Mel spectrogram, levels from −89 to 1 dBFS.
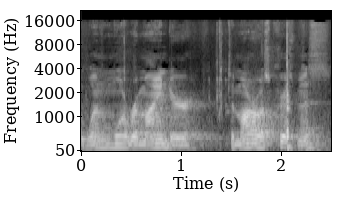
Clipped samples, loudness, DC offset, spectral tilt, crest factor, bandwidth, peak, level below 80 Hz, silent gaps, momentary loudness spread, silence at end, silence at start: under 0.1%; -19 LUFS; under 0.1%; -4.5 dB/octave; 18 dB; 16.5 kHz; -2 dBFS; -50 dBFS; none; 9 LU; 0 s; 0 s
